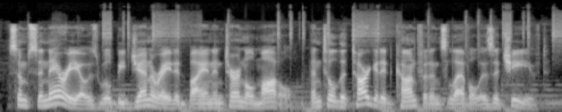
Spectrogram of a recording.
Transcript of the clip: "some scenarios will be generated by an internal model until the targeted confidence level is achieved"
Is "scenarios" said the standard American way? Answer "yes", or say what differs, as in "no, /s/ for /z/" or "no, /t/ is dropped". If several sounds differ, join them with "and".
yes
